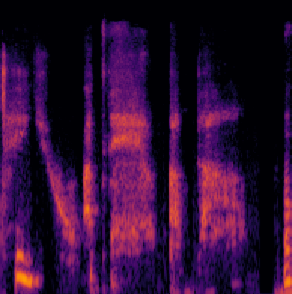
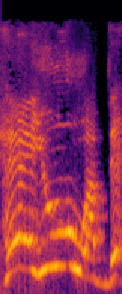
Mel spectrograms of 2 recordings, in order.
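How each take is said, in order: First: It is said softly. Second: It is said loudly.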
